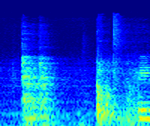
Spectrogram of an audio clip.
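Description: Cookware being handled at the stove: a short scraping noise, then a sharp knock and a second one just after it.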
